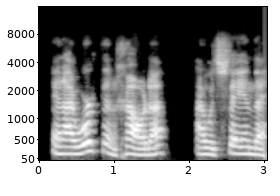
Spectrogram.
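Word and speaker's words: Gouda: the Dutch city which you spell g-o-u-d-a Americans pronounced aguda you know where the cheese comes from nope it's clouda and I worked in howda I would stay in The Hague which Dutch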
